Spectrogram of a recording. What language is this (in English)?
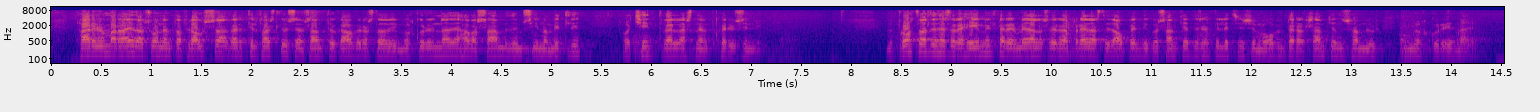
Icelandic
